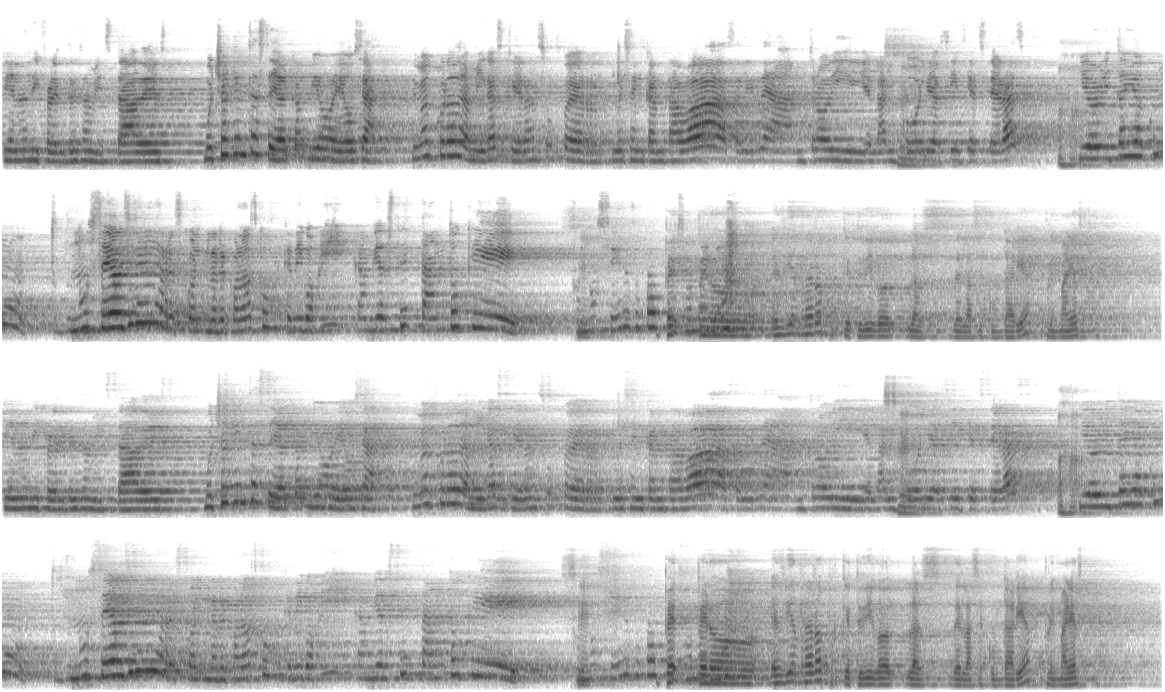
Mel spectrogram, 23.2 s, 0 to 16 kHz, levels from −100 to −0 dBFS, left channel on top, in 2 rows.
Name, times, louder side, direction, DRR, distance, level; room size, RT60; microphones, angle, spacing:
voice 1, 0.0-1.6 2.0-3.8 4.1-10.2 10.8-11.9 12.1-16.8 17.4-19.0, left 3 dB, 75° left, 4 dB, 2.0 m, -33 dB
voice 2, 8.8-9.2 10.6-10.8 12.2-12.3 17.2-17.9 18.2-22.4, right 3 dB, 45° right, 7 dB, 1.1 m, -37 dB
26.5 x 23.5 x 9.0 m, 2.7 s
head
